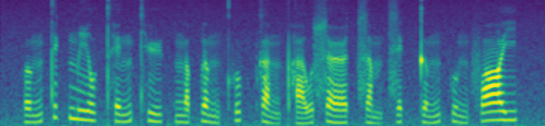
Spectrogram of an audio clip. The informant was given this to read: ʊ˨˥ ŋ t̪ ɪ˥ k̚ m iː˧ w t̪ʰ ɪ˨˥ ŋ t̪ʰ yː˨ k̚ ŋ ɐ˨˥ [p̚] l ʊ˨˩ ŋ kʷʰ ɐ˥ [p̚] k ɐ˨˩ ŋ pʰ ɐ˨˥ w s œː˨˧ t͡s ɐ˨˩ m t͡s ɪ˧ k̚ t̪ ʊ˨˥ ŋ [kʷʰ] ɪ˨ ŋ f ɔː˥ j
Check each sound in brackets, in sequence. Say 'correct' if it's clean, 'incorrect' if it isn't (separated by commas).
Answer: correct, correct, incorrect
